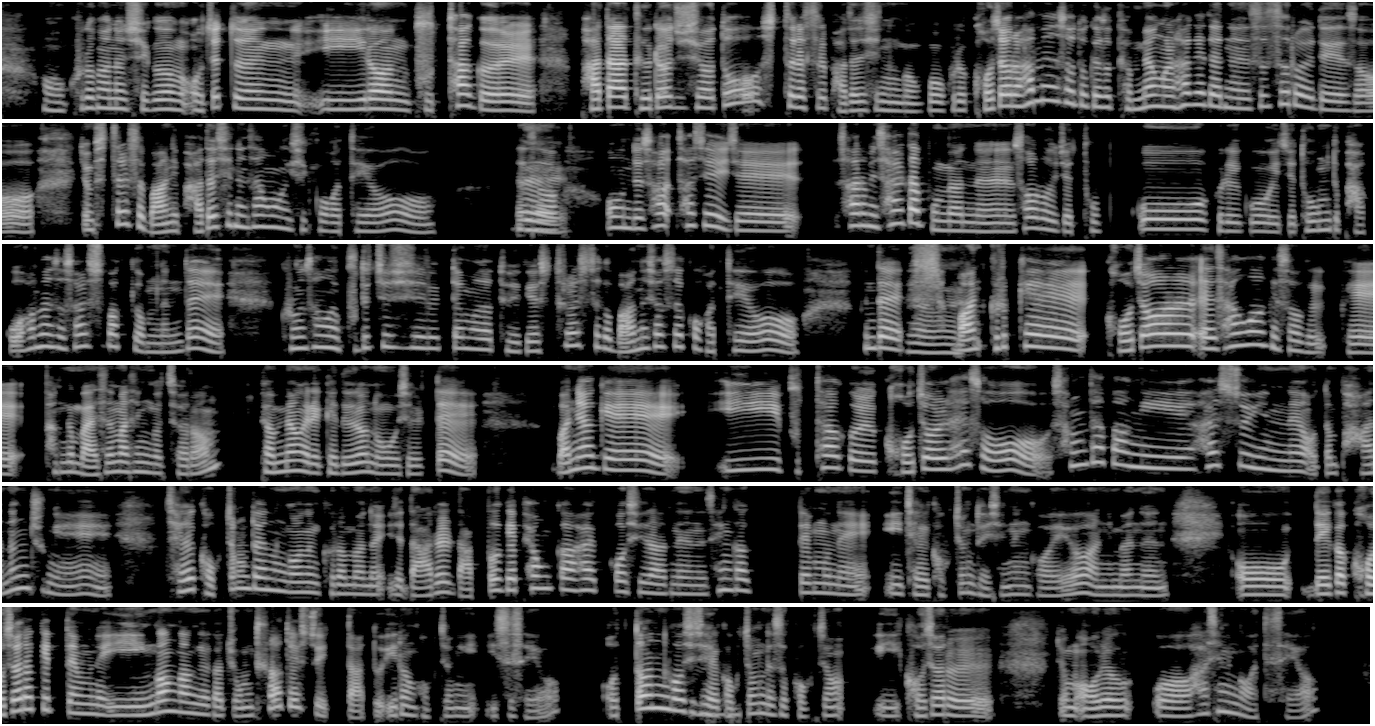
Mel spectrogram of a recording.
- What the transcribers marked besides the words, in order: teeth sucking
- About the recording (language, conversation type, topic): Korean, advice, 어떻게 하면 죄책감 없이 다른 사람의 요청을 자연스럽게 거절할 수 있을까요?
